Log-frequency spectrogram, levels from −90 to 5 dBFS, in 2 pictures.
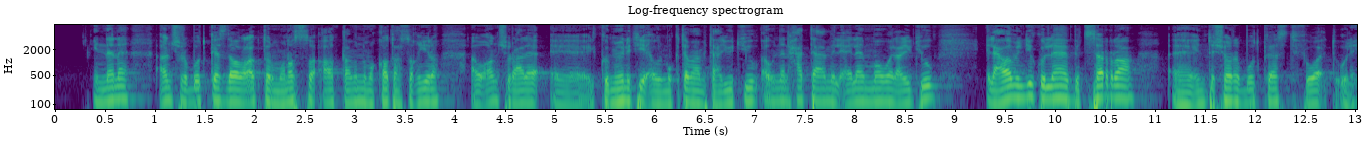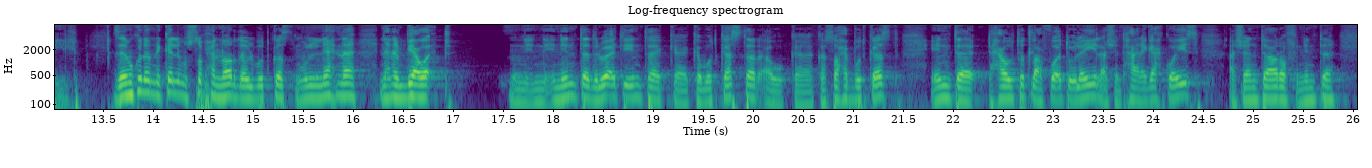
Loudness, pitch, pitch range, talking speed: -25 LUFS, 125 Hz, 110-140 Hz, 170 wpm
